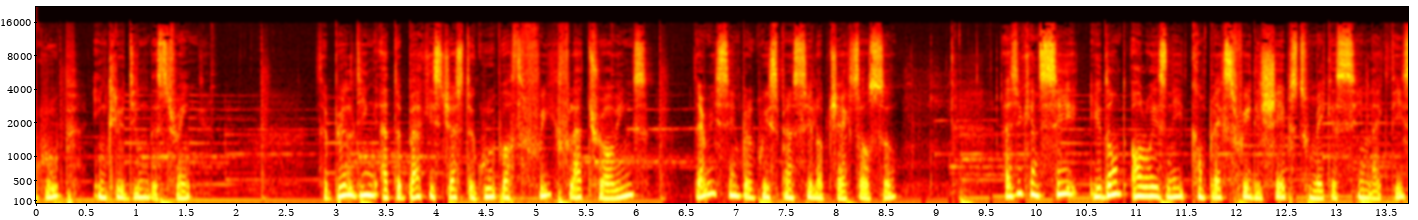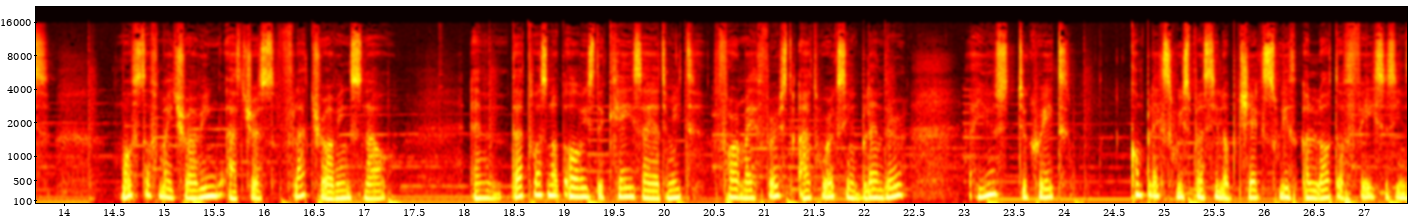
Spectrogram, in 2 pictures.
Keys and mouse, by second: 0.7 drag, 2.2-3.3 middle drag, 3.7-4.8 shift+middle drag, 5.1 shift+middle click, 6.5-11.6 middle drag, 11.8 KP_0, 13.2 click, 16.2-16.6 middle drag, 16.6-17.2 drag, 16.6-17.2 right drag, 18.2-19.3 middle drag, 19.7-21.2 shift+middle drag, 22.1-22.7 shift+middle drag, 23.2-24.3 middle drag.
